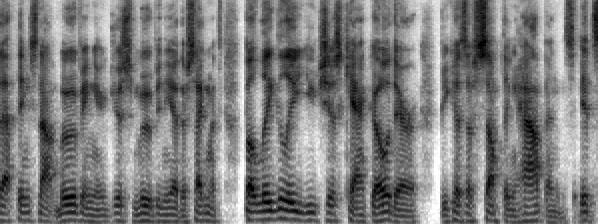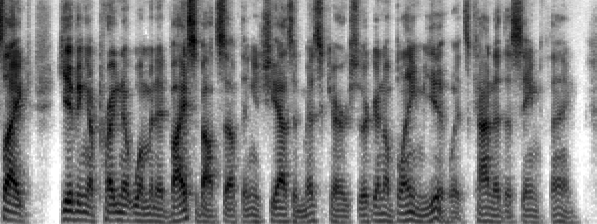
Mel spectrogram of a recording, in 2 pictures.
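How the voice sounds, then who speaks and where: Against a quiet background, a man with an American accent speaks at a very fast pace. His pitch is fairly low, with ordinary pitch variation. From Southern California. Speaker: chiropractor. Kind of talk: webinar presentation. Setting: online webinar. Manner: casual, direct.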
